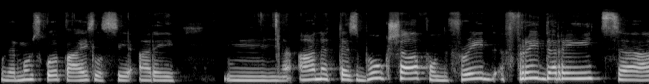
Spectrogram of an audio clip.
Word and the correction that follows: Frīda Rīts: Un, oh, slikti izrunāju kaut kā šo, šo nosaukumu. Frīda Rīts. Frīda Rīts.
